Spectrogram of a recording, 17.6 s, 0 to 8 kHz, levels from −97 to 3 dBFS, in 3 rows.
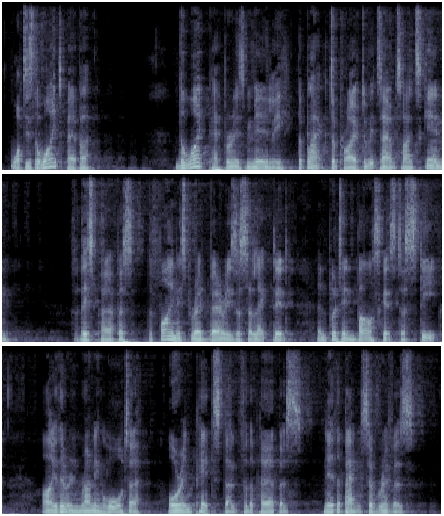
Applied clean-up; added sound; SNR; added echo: none; none; none; reverberation time 0.7 s.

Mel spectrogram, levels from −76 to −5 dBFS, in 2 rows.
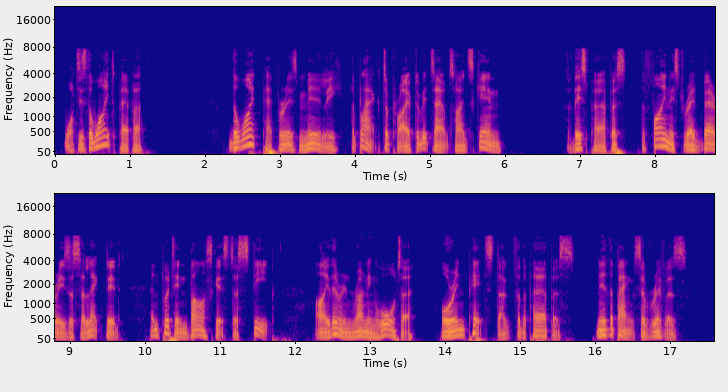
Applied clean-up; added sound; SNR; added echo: none; none; none; none.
